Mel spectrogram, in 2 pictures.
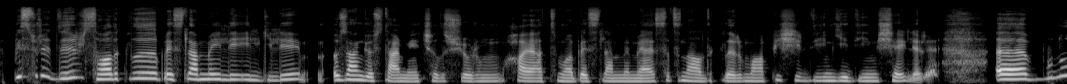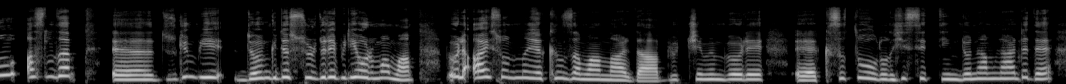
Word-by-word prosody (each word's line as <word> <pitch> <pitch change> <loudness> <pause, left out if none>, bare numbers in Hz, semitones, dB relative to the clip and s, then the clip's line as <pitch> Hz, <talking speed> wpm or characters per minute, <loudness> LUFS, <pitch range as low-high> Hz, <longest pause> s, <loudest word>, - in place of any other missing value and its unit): Bir 350 - +3
süredir 320 -7 -2
sağlıklı 260 +1 +2
beslenmeyle 240 -1 +2
ilgili, 215 +1 -2
ımm, 245 - -11 0.3
özen 215 0 +3
göstermeye 150 -5 -1
çalışıyorum 150 0 -5
hayatıma, 150 -2 -2
beslenmeme, 145 -1 -2
satın 185 +3 -7
aldıklarıma, 155 -1 -3
pişirdiğim, 170 -3 -6
yediğim 160 -1 -3
şeylere. 175 - -3 0.6
Iıı, 235 +1 +10
bunu 290 - -5 0.3
aslında, 360 +3 +1 0.4
ııı, 220 -1 +3
düzgün 285 - -5
bir 330 +3 +2 0.2
döngüde 300 +5 +3
sürdürebiliyorum 315 -1 +1
ama 215 -9 +2 0.3
böyle 370 -4 +3
ay 335 -3 +4
sonuna 310 -3 -3
yakın 290 0 -1
zamanlarda, 205 - +1
bütçemin 230 +2 -2
böyle, 230 -1 +2 0.3
eee, 190 0 +4
kısıtlı 280 +2 -4
olduğunu 240 -5 0
hissettiğim 245 -1 -3
dönemlerde 265 +3 0
de 250 +1 0
230 Hz, 105 wpm, -22 LUFS, 170-280 Hz, 0.6 s, Iıı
